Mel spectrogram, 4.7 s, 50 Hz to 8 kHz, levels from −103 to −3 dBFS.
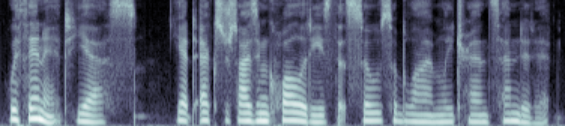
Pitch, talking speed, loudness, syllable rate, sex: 175 Hz, 140 wpm, -18 LUFS, 5.4 syllables/s, female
